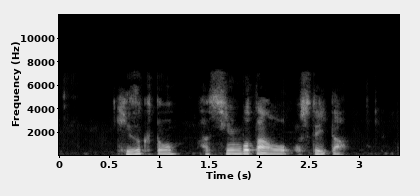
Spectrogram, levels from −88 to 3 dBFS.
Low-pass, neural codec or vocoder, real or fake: 7.2 kHz; codec, 16 kHz, 4 kbps, X-Codec, WavLM features, trained on Multilingual LibriSpeech; fake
